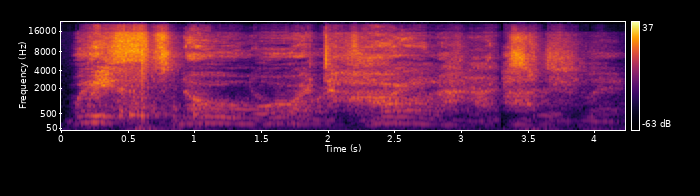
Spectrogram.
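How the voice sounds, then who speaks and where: A woman voicing a colossal, ancient insect mother goddess, imperious and scornful, in a slow commanding manner for a tabletop audio drama. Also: on the low side. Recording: echoing, distant, crowd-like noise behind.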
